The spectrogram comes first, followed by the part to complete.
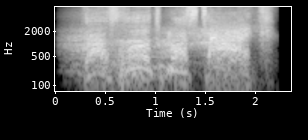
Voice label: Cover Me, en; Zariman Wraith

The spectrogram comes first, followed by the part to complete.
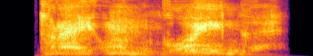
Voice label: Attack Grineer Male; Warframe; Battle Barks

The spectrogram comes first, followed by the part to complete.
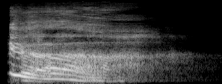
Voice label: Ability Long Cast, Barks; Warframe; Corpus Lich; Persona C

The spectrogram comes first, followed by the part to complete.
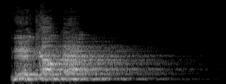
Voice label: Player Spotted Corpus Venus Male, en; Warframe; Battle Barks

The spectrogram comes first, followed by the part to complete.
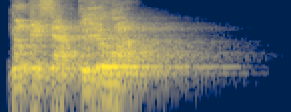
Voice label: Player Spotted, Battle Barks

